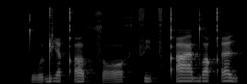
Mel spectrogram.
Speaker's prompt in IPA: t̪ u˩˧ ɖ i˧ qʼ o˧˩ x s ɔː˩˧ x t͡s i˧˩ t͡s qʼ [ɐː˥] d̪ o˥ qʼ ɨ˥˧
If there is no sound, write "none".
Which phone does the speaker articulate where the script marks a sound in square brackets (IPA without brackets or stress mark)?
aː˥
